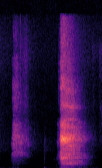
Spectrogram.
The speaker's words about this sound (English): No, I just can't catch my breath.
